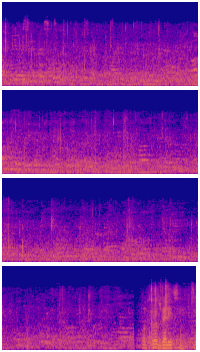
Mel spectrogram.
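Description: People chatter in the background, echoing in the cave.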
